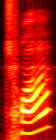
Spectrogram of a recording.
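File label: "chua", Mandarin Chinese, second tone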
